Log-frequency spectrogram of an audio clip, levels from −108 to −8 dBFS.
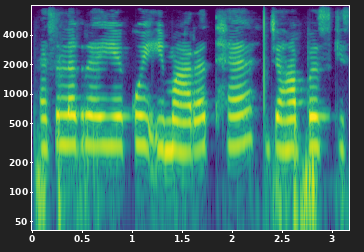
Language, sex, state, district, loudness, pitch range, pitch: Hindi, female, Chhattisgarh, Sarguja, -17 LUFS, 275-300 Hz, 295 Hz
